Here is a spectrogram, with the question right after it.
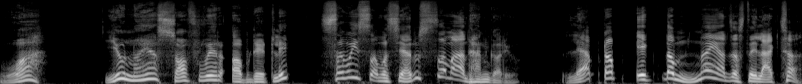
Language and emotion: Nepali, surprised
